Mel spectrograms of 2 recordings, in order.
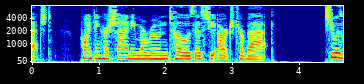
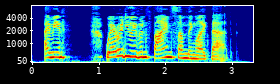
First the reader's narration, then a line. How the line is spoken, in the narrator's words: Kay laughed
